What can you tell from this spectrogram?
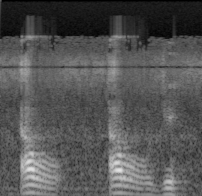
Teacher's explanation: التفخيم صاحبه التقعر في وسط اللسان اهو، وتضييق في الحلق بخلاف الترقيق، في الحلق منطقة الحلق هنا التقعر.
